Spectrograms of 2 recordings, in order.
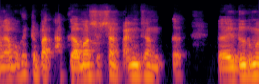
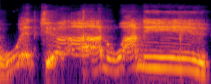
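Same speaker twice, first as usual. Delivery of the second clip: a hint of crowd cheering, higher and far-off; 6 semitones higher, much slower than usual. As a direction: chant it like cheering supporters. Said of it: "Cuman sorak-sorai saja".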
